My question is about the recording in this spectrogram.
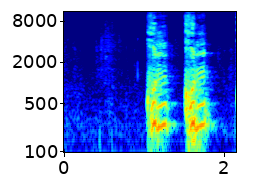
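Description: Speech only: a voice says two short words, the same word twice, after about a second of near silence.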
